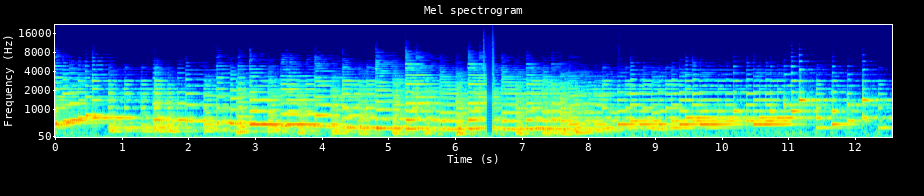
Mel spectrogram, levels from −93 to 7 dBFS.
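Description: Music, with one intermittent contact fault between 6.43 and 6.59 s. For about 95 ms the sound drops out almost completely. A brief crackle marks the moment it cuts and again when it returns. During the gap a faint hiss remains. This is what happens when a loose cable or plug briefly loses its connection. The signal path opens for a fraction of a second, then closes again as the contact settles.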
